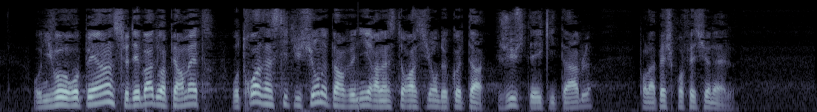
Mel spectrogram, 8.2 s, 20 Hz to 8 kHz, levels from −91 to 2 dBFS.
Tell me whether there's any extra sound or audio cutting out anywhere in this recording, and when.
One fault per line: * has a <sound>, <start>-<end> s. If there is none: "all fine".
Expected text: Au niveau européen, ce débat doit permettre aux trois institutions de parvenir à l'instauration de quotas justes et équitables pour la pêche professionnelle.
all fine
